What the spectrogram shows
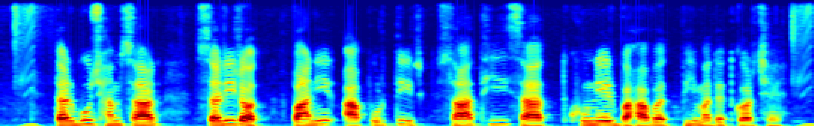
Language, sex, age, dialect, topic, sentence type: Magahi, male, 25-30, Northeastern/Surjapuri, agriculture, statement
